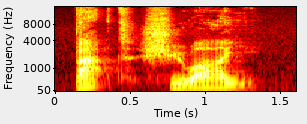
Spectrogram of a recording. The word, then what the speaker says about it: Batshuayi: Michy Batshuayi, in case you ever didn't know to pronounce that one. Obviously, the Belgium striker. – Batshuayi.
